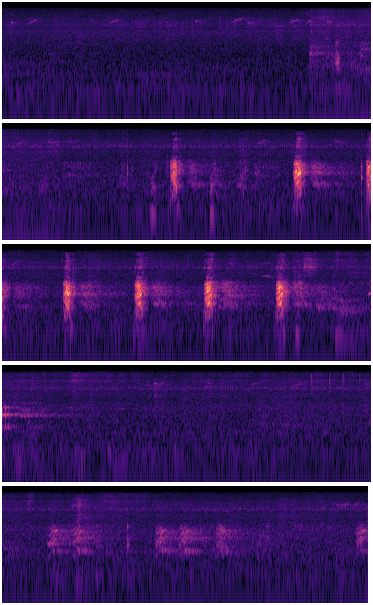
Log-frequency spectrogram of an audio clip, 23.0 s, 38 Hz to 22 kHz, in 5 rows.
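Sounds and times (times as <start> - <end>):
dog barking: 6.7 - 7.4, 8.2 - 14.5, 18.5 - 19.7, 20.4 - 21.8.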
